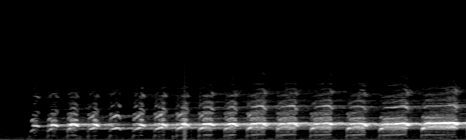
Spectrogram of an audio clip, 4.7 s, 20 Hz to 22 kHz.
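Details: Osprey at a nest in Kurzeme, Latvia, on a live nest camera early on the morning of 3 September 2024, as the male arrives with two fish for the chicks. A long, rapid run of high, piping whistled notes grows louder toward the end, over faint low background rumble.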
